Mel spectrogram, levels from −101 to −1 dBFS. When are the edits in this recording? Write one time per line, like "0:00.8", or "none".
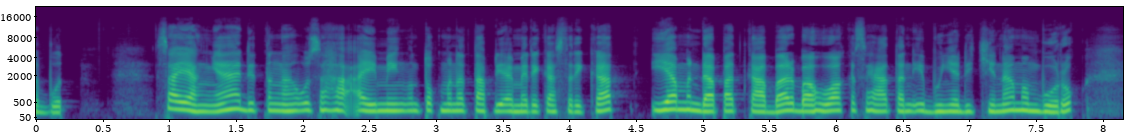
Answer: none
